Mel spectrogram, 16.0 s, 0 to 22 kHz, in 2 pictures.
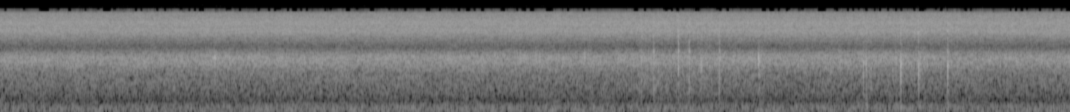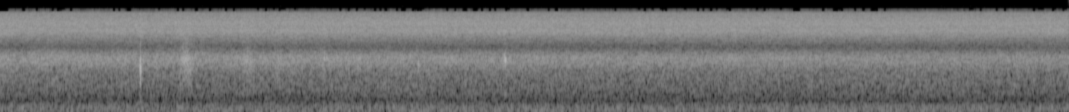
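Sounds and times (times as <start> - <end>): steady hiss: 0.0 - 16.0.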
